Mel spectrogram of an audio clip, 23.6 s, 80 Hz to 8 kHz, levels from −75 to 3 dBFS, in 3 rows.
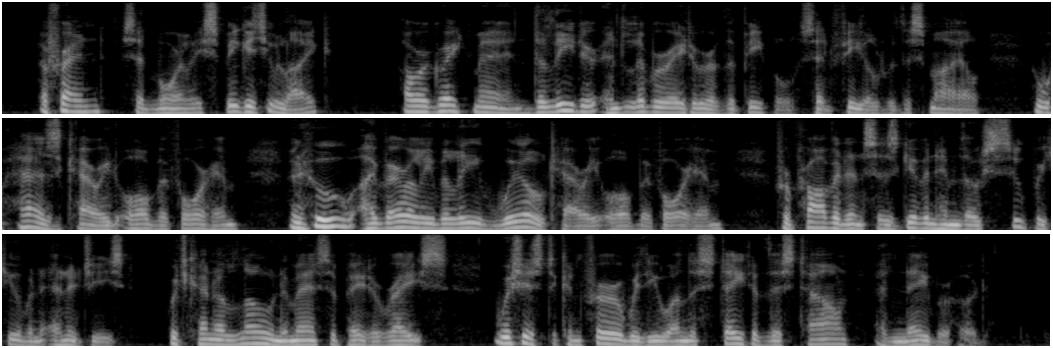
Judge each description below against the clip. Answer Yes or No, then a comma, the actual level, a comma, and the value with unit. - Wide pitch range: No, average, 4.2 semitones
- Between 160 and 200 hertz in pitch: No, low, 120 Hz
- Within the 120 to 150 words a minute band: No, average, 170 wpm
